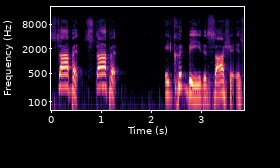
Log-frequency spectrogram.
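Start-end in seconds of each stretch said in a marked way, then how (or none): 0.0-1.3 put-on piercing, very high, shrill, loud child's scream. Describing two kids quarreling, acting out a kid screaming. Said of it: "one kid starts screaming".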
